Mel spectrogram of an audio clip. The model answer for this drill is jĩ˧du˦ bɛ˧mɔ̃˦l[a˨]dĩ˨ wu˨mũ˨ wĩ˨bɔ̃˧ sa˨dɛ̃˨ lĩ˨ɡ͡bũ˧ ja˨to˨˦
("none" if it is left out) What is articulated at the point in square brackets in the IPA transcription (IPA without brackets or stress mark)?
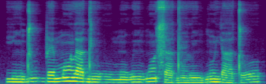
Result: a˧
